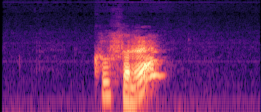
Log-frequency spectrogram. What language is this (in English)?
Kabyle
